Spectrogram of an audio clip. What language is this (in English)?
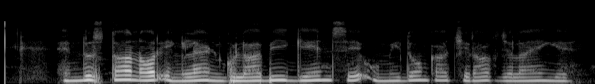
Urdu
